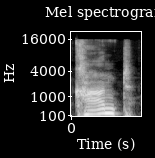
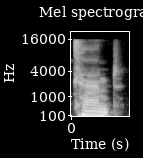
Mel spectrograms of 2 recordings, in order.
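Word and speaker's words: can't: এটিকে নেগেটিভে করলে এর উচ্চারণ কান্ট বা ক্যান্ট দুটোই পসিবল।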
